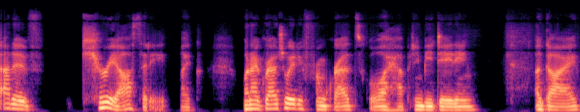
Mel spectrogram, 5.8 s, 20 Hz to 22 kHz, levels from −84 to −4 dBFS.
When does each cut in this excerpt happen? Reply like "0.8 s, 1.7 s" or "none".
none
